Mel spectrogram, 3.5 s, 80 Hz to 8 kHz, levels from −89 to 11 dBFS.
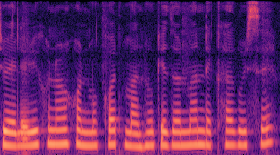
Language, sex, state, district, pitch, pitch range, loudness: Assamese, female, Assam, Sonitpur, 215 Hz, 210-220 Hz, -15 LUFS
